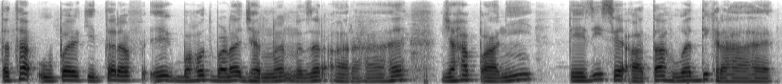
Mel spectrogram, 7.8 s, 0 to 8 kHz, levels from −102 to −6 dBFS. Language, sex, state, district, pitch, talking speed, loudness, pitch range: Hindi, male, Jharkhand, Ranchi, 140 Hz, 160 wpm, -19 LUFS, 125-155 Hz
